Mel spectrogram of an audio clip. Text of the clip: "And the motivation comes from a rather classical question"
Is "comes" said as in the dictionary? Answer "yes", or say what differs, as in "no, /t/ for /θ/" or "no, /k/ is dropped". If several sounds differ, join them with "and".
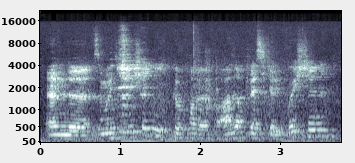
no, /z/ is dropped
